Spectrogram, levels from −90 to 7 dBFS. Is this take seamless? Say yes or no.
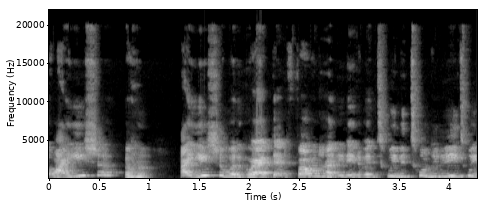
yes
